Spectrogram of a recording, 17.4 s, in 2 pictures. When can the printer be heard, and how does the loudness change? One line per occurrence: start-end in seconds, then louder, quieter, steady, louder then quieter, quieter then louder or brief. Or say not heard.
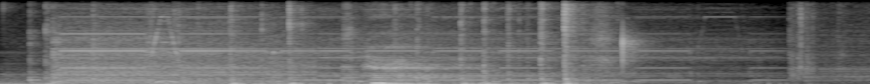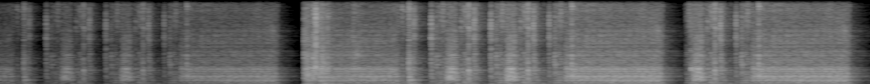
0.0-17.3 quieter then louder.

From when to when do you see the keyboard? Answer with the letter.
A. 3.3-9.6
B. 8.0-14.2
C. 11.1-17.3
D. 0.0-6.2
D.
